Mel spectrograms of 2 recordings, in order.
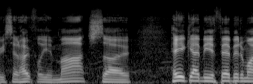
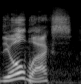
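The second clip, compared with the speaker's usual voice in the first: raised, louder protest at Tom; retold indignant outburst; 7 semitones higher, 6 dB louder than usual. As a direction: correct him loudly, half outraged. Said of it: "And I said".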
